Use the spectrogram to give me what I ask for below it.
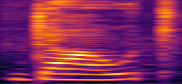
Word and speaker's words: doubt: Doubt is written d O B t. b is not pronounced doubt and ou in a closed syllable will be auу, but vice versa will be o.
